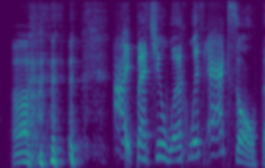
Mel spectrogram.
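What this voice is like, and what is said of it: Donald Duck cartoon voice impression. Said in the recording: “my Donald Duck impression ... like Donald Duck mixed with Sora ... with a dash of Gilbert Gottfried in there, too”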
